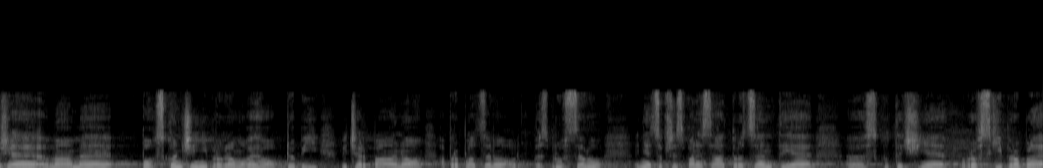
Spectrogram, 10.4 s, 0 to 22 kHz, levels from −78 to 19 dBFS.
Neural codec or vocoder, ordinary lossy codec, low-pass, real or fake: none; AAC, 48 kbps; 9.9 kHz; real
